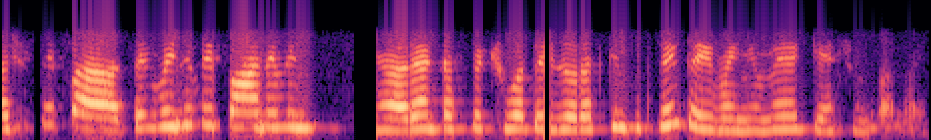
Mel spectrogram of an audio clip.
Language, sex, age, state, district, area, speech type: Kashmiri, female, 30-45, Jammu and Kashmir, Pulwama, rural, conversation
